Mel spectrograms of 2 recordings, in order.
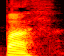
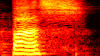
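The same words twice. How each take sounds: First: The final consonant sounds like a TH. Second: The final consonant sounds like an S.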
